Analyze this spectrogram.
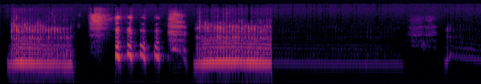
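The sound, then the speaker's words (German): A person doing a tongue-loosening vocal warm-up makes buzzing, rumbling lip-and-tongue trills like a sputtering motorbike, in several long bursts broken by short choppy pulses, then a low steady hum that fades out. “Das klingt so ein bisschen wie so ein brummiger Motorradsound, der da ist.”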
